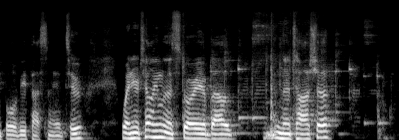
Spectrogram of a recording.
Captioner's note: cell phone in background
